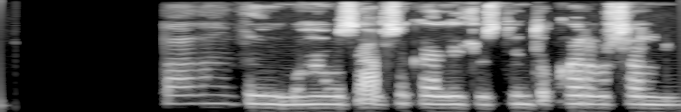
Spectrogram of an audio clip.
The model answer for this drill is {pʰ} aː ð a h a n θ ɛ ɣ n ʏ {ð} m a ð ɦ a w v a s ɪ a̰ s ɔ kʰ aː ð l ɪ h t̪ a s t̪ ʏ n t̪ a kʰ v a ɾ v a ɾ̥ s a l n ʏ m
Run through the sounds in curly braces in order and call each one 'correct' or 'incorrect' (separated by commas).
incorrect, incorrect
